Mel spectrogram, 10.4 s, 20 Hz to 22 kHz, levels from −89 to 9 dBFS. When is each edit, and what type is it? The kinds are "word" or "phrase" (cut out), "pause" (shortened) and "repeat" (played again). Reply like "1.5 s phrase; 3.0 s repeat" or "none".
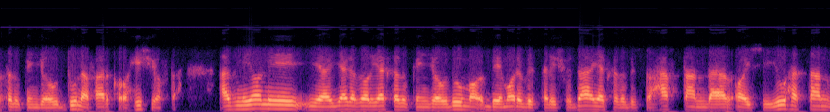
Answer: none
